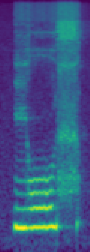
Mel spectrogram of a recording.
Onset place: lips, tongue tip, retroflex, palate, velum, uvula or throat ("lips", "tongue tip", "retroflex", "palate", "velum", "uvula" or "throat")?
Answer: palate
